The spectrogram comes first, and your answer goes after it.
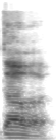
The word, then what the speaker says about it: Dula: Now, Dula said his name is pronounced Della.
